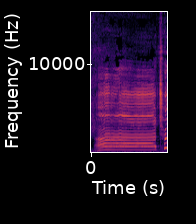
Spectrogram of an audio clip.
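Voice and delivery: a big cartoon elephant sneeze, ah then choo. Elephant sneezing on his friend, big sneeze. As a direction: blast out the sneeze.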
